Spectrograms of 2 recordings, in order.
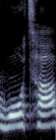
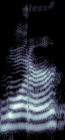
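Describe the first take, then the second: First: The word is said without the final r sound. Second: The t in the middle sounds like a d. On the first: "अब now it's like वाटर" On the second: "American accent आया, and now these people they are like वाटर"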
